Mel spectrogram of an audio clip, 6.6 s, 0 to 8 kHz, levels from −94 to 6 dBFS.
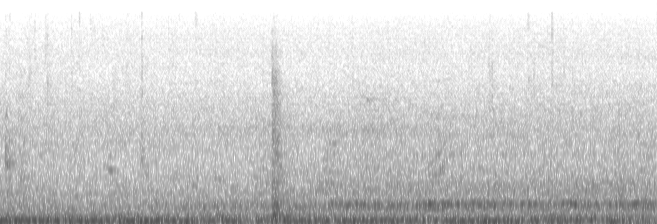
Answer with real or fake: fake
